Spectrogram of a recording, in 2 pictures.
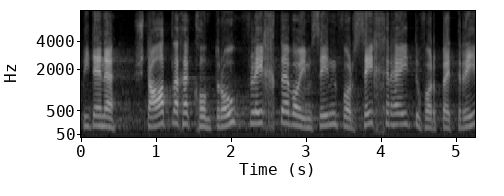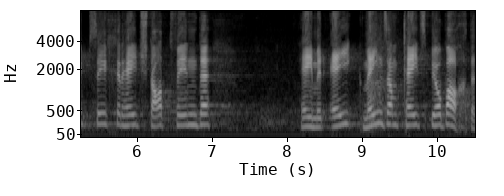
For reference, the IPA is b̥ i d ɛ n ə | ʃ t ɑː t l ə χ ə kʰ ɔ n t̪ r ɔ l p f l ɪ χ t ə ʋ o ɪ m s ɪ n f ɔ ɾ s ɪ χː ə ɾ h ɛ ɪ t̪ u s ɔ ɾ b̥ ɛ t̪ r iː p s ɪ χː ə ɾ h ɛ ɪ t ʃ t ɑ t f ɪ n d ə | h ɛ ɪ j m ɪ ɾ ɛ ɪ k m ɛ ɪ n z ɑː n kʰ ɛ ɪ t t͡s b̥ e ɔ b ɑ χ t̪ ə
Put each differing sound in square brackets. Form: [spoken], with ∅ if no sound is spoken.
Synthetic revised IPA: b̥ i d ɛ n ə | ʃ t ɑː t l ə χ ə kʰ ɔ n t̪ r ɔ l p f l ɪ χ t ə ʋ o ɪ m s ɪ n f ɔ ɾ s ɪ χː ə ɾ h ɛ ɪ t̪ u [f] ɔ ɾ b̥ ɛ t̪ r iː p s ɪ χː ə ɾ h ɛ ɪ t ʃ t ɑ t f ɪ n d ə | h ɛ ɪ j m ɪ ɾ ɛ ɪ k m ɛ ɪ n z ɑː [m] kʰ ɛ ɪ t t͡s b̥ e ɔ b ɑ χ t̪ ə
